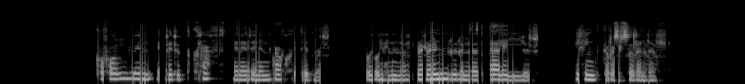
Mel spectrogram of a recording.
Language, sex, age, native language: Icelandic, female, 30-39, Icelandic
